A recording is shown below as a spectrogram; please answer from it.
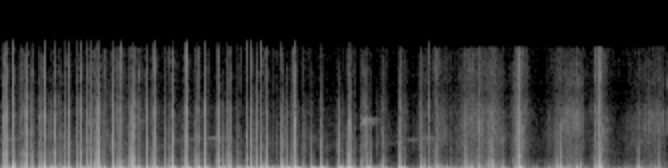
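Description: Long fingernails of both hands tap quickly on a soft, stuffed, dark grey leather-covered pillow. The result is a dense, irregular patter of short, dull low thumps with faint bright nail clicks on top, which thins into sparser, scattered taps toward the end.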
